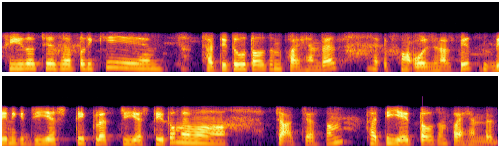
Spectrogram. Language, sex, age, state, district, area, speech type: Telugu, male, 60+, Andhra Pradesh, West Godavari, rural, conversation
